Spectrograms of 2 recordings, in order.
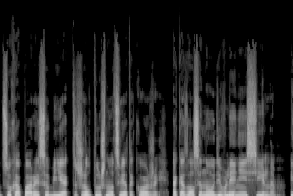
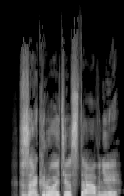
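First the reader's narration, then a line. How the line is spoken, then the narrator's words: Desperate shout. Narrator (Russian): в отчаянии закричал Волк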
